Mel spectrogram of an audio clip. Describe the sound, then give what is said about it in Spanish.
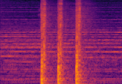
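Three firm knocks on a street door at four in the morning, in quick, even succession, loud, each one a dull wooden thud, followed by quiet. “En momentos en que se oían las campanadas de la hora, golpearon a la puerta de la calle”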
